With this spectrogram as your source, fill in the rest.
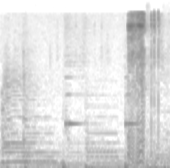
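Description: Two plastic zip ties hooked together and zipped tight, a short ratcheting rasp that swells into a louder burst of zipping near the end, close by and with no voices.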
